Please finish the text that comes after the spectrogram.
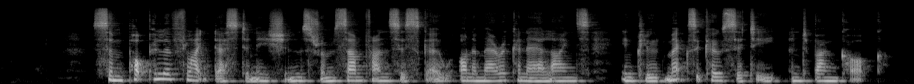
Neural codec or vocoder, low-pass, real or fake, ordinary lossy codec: none; 14.4 kHz; real; none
